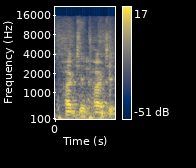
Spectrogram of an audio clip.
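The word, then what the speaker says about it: Hunter × Hunter: not wrong it's called hunter hunter 900x hunter the x is silent what do you mean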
